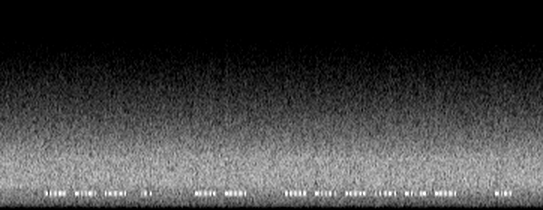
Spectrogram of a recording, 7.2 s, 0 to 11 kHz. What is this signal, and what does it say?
Hellschreiber (Feld-Hell, 122.5 baud), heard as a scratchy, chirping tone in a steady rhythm, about 900 Hz, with radio static. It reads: QRZ? DE SP0JME K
